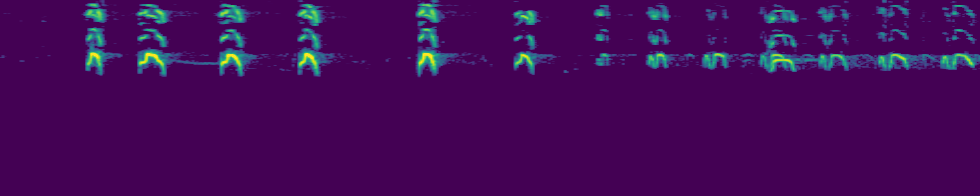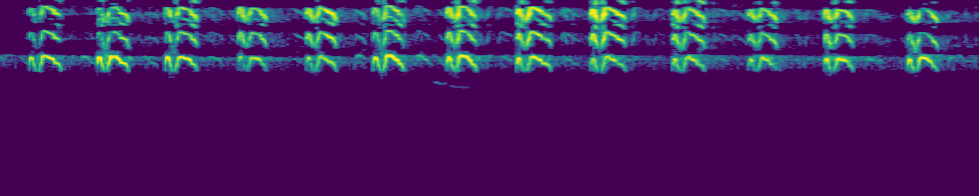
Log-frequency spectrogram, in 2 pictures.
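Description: Eurasian oystercatcher giving loud, shrill 'kleep' notes, first spaced singly, then quickening into a fast, excited piping series of about three per second.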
